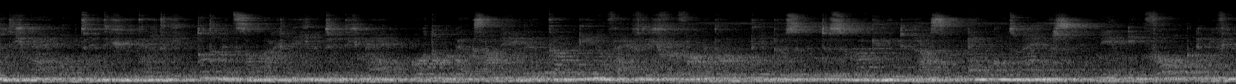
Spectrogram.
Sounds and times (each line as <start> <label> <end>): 0.0 Tram 51 (old model), 3 & 4 (new models) at the station 12.3
4.0 voice announcements 12.3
